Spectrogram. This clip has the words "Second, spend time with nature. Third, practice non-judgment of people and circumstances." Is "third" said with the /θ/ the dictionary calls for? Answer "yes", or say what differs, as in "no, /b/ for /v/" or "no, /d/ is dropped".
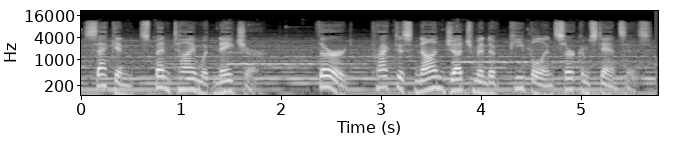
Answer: yes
